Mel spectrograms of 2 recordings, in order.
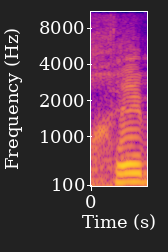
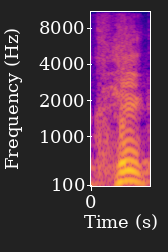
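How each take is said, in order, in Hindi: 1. यह गले से निकली, रगड़ वाली घर्षी ध्वनि से शुरू होती है। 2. यह k जैसी महाप्राण स्पर्श ध्वनि से शुरू होती है। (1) "वो खे नहीं कह सकते" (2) "वो खे कहते हैं उसको।"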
